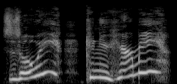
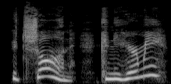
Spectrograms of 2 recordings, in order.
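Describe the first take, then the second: First: High, loud squeal of joy; squealing excitement. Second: Loud, urgent calling to wake her. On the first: Sean squeals as Zoe opens her eyes, high and thrilled. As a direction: squeal her name in delight. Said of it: "Sean let out a squeal". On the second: Sean calls loudly to his unconscious friend, urgent. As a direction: call loudly, trying to get through. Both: Acted.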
